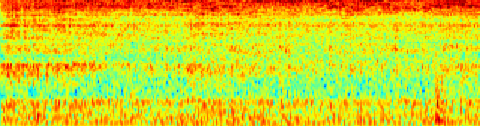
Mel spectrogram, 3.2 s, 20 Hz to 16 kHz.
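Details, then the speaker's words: Jura Impressa F9 espresso machine, heated up, after a new encoder was fitted for error 8. Steady, even hiss of dry steam with no sputter or gurgle: normal steam wand output. "and then it will start pushing water through the whole system at a higher temperature and then it will produce steam as you see right now good steam coming out of the one"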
